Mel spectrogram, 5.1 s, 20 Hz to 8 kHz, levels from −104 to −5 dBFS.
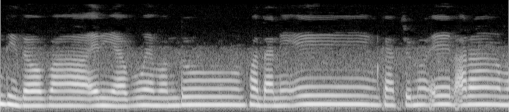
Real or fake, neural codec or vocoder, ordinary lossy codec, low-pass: real; none; MP3, 64 kbps; 7.2 kHz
